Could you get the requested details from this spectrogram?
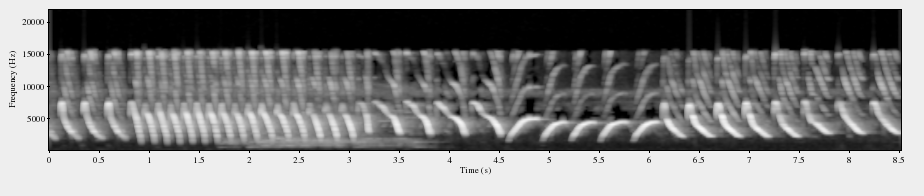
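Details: Canary in full gacor song, fast and tightly packed, from a lure recording: a swift series of sweeping notes over a soft low warble, followed by slower, looping upswept whistles repeated about twice a second.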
